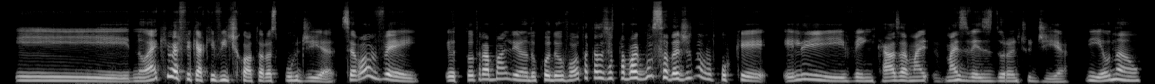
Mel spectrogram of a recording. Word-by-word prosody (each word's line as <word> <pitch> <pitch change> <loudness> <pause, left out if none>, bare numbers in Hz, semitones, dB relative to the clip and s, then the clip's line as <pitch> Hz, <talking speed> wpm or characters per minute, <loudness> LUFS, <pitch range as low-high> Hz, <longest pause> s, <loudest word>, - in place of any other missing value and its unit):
e 170 -6 -1
não 160 - -1
é - - +4
que - - -4
vai 315 -4 +8
ficar 235 -6 +3
aqui 200 +3 -1
24 185 -3 +1
horas 170 0 0
por 180 +2 -3
dia, 155 -2 -3
se - - 0
ela 315 - +1
veio, 180 - +2 0.3
eu 185 +1 +1
tô 210 +3 -1
trabalhando, 225 -4 +1
quando 205 +1 +3
eu 205 - +2
volto, 210 +9 -2
a - - -9
casa 295 0 +1
já 285 - -2
está 285 +1 -2
bagunçada 305 -1 +5
de 285 - -3
novo, 295 -10 -4
porque 215 -6 -1
ele 185 -4 -1
vem 160 0 -5
em - - -6
casa, 175 +3 +1
ma 175 +1 -2 0.3
mais 180 +2 0
vezes 155 -2 -3
durante 160 +2 -5
o 155 - -13
dia, 130 -2 -8 0.2
e 185 -3 -3
eu 180 +4 0
não, 195 -6 0
185 Hz, 215 wpm, -23 LUFS, 165-230 Hz, 0.3 s, vai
